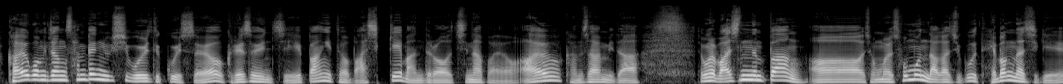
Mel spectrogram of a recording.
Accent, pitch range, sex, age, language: native, 95-160 Hz, male, 30-49, Korean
